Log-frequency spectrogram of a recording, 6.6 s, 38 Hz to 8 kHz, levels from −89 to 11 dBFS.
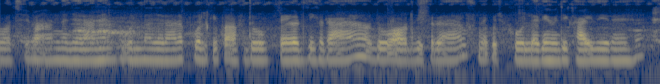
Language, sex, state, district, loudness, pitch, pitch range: Hindi, female, Bihar, East Champaran, -29 LUFS, 175 Hz, 175-180 Hz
